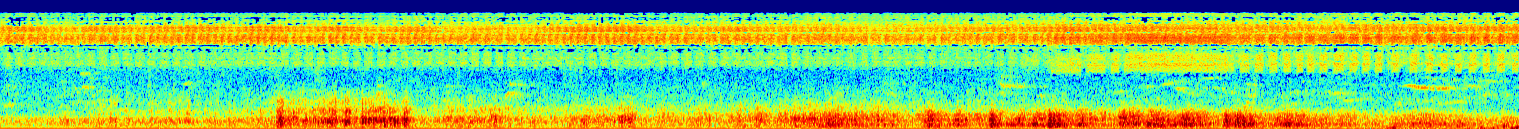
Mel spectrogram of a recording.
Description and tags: Thunder & Cicadas
Recording in the countryside in Provence with a thunderstrom approaching.
Nature, Storm, Thunder, Field, Field-recording, Countryside, Provence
